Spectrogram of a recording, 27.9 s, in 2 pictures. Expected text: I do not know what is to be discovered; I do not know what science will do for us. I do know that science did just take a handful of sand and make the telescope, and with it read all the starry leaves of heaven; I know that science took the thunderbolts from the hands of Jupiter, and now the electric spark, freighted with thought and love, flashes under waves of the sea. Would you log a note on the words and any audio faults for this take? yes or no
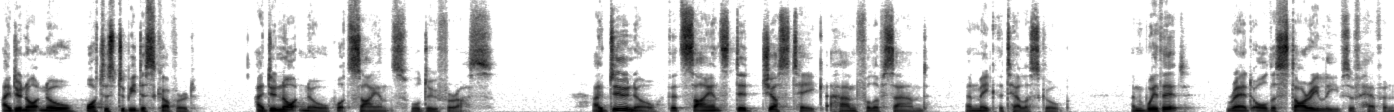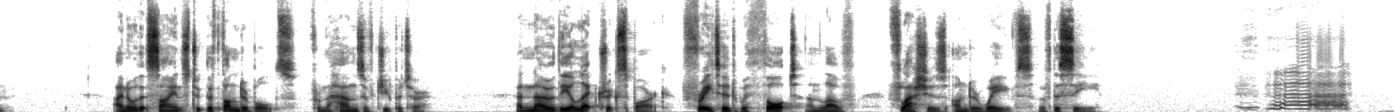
yes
